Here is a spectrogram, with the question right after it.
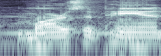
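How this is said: It is said with an American English pronunciation. "as we say in the States"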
